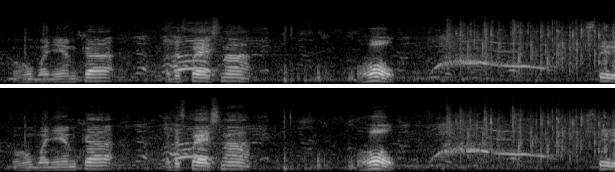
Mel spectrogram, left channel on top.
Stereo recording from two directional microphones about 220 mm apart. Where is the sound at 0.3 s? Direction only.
35° right (ahead or behind).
